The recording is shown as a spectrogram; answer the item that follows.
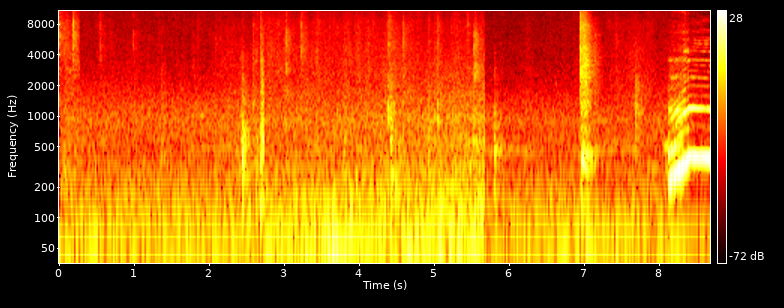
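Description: A few scattered sharp clicks and knocks from handling lamp wires and spring-lever connectors, the loudest near the end, over a low steady hum.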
